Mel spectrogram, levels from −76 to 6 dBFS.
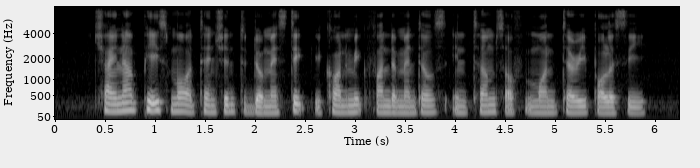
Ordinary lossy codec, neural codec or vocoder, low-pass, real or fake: none; none; 7.2 kHz; real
